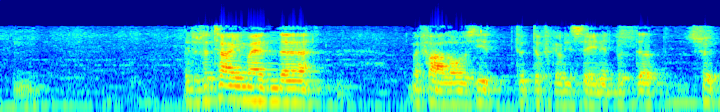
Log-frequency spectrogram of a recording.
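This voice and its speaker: Music plays in the background as a man talks at a moderate pace in a fairly low pitch. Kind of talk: interviewer talk.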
